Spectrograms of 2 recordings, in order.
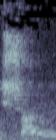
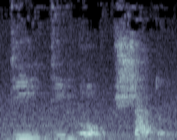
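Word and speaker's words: shaddo: spelled this way, S-H-A-D-D-O, shadow. Okay? In that passage, it rhymes with lado.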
